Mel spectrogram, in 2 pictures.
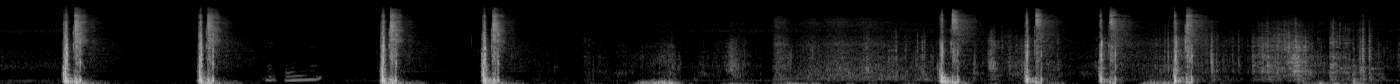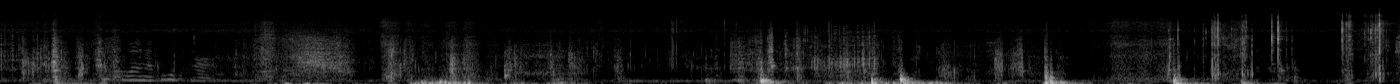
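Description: Pneumatic nail gun driving nails through rough-sawn siding boards. Single sharp shots come every second or so: four in the first five seconds, a quick run of four around ten to twelve seconds in, and more near the end. Boards scrape and shuffle in between.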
